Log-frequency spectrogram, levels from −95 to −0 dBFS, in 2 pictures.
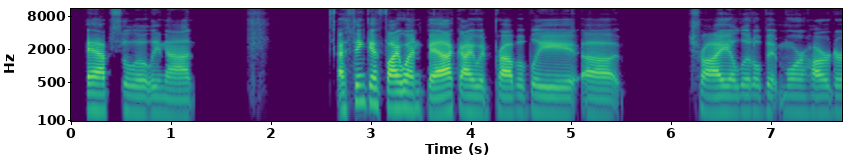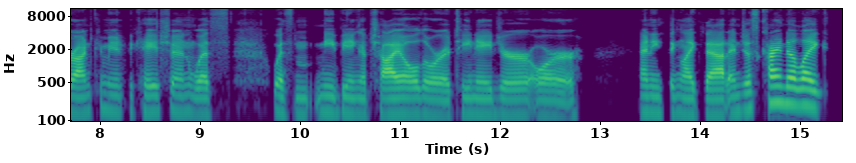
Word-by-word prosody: Absolutely 150 -3 0
not. 120 -1 -2 1.4
I - - +5
think 220 +4 +2
if 195 -3 +5
I 165 0 +10
went 165 -1 +2
back, 140 +3 +8
I 145 -1 +7
would 135 -1 -6
probably, 135 -1 +1
uh, 125 -2 0 0.7
try 140 0 +2
a 140 -1 0
little 145 0 -7
bit - - -7
more 140 0 -7
harder 140 0 -2
on 135 +1 0
communication 145 -1 -8
with 130 0 -7 0.4
with - - -7 0.2
me 140 0 -8
being 130 -1 -7
a 125 - -7
child 130 +1 0
or 120 -2 -4
a 115 - -4
teenager 125 -1 -5
or 115 -2 -6 0.6
anything 140 -1 -5
like 125 -2 -3
that, 125 0 +2
and 140 - -4
just 160 +1 -7
kinda, 210 -2 +3
like, 185 -4 +1
140 Hz, 145 wpm, -24 LUFS, 130-145 Hz, 1.4 s, I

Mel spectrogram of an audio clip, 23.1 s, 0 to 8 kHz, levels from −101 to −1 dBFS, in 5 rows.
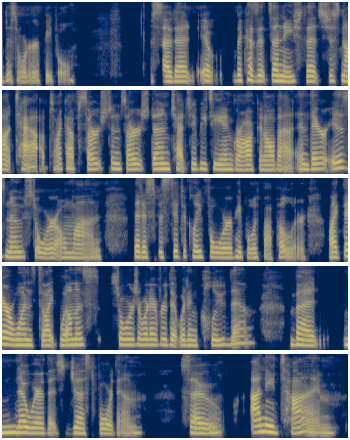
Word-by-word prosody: disorder - - -6
people, - - -9 1.1
so 180 -2 +3
that 175 -1 +1
it 190 -1 0 0.3
because 205 -1 0
it's 190 - -1
a 195 - +6
niche 180 0 0
that's 180 -1 0
just 195 0 0
not 180 -2 +2
tapped, - - -2
like, - - -4
I've 105 - -1
searched 190 +2 -1
and 195 -1 -1
searched, 180 0 0
done 190 +1 +3
ChatGPT 190 -1 -2
and 180 0 -1
Grok 170 0 +3
and 165 - -2
all 165 0 +2
that, 160 - -1
and 180 -1 -1
there 190 0 +2
is 220 +1 0
no 185 -1 0
store, 165 -3 -1
online, 165 -1 -3 0.4
that 195 -1 +3
is 180 - +2
specifically 195 +2 -1
for 170 -2 -1
people 175 -4 -4
with 165 0 -3
bipolar, - - -3 0.3
like, 180 -1 +2
there 220 -1 +7
are 195 - +4
ones, 190 -2 +2
like, 180 +2 +1
wellness 195 - 0 0.2
stores 200 0 0
or 200 - 0
whatever 195 0 +1
that 190 -3 0
would 185 0 0
include 185 +2 -2
them, 125 +2 -4 0.5
but 185 -3 +3 0.4
n 205 +1 +4
nowhere 190 -3 +4
that's 175 +1 -5
just 180 +1 -1
for 170 -2 0
them, 195 +3 -7 0.5
so 180 +2 +1 0.4
I 215 +2 +8
need 220 -6 +5
time 110 - -1
185 Hz, 160 wpm, -23 LUFS, 175-195 Hz, 1.1 s, I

